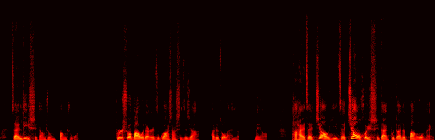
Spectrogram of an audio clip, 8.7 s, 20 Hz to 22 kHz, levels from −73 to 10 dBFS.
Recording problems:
none

